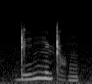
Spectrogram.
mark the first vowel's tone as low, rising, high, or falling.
rising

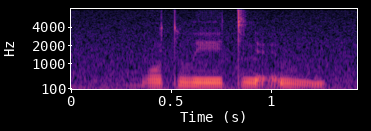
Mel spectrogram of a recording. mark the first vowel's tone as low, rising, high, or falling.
high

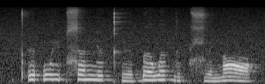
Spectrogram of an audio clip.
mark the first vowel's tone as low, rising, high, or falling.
high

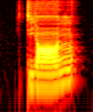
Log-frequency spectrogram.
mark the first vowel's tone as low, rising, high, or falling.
rising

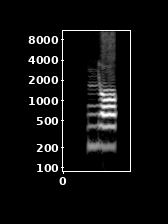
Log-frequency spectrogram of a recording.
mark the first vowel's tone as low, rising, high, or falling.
high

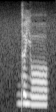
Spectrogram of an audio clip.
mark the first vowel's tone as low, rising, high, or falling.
high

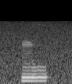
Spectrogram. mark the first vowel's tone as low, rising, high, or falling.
high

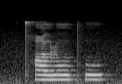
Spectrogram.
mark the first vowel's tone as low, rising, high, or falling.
high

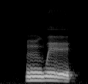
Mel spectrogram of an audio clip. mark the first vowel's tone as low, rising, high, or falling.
high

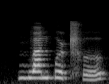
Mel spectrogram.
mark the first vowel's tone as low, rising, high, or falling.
high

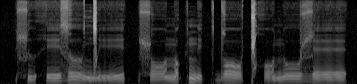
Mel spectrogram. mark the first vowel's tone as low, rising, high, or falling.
low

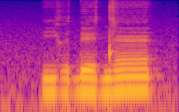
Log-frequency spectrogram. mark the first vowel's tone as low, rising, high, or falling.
low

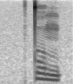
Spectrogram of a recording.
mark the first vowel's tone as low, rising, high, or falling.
falling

